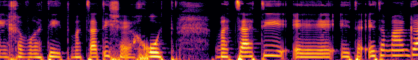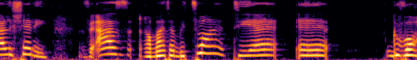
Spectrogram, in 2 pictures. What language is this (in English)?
Hebrew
